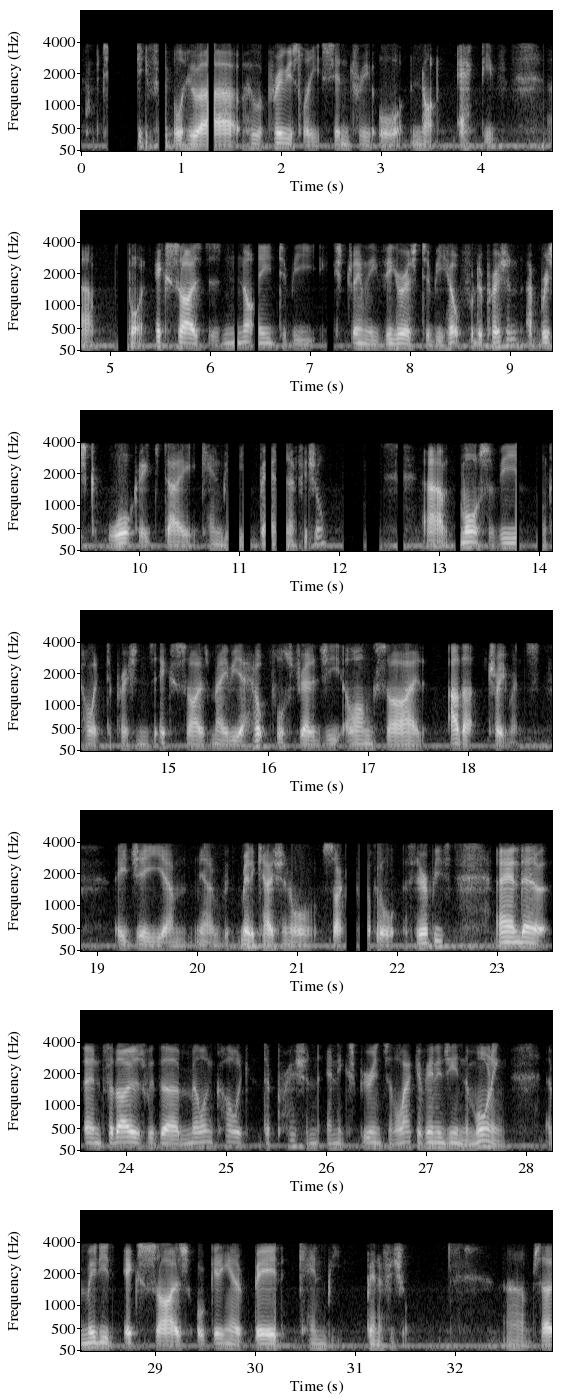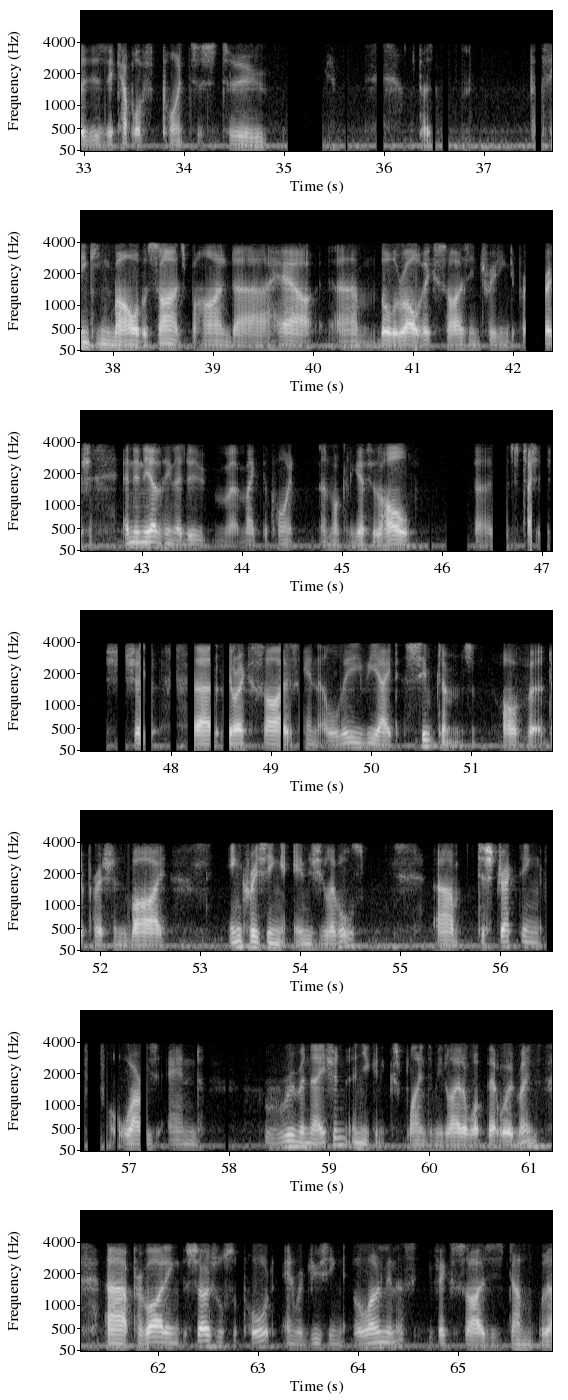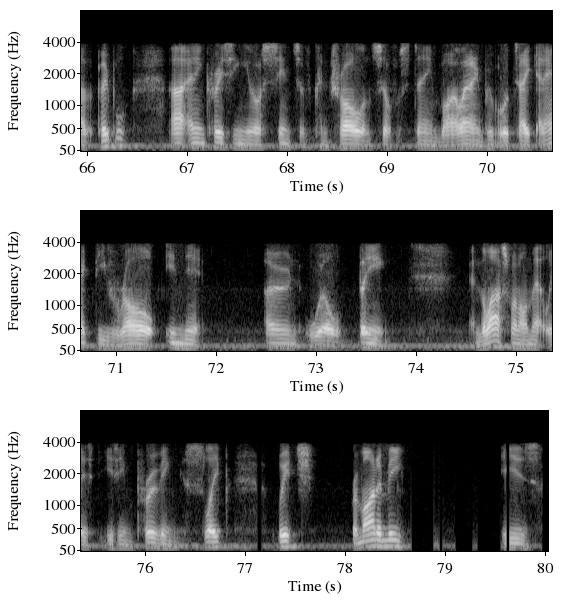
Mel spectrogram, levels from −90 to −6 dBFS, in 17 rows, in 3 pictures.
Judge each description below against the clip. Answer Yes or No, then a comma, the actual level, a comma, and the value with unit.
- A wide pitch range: Yes, wide, 5.9 semitones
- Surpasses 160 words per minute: No, average, 155 wpm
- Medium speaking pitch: No, low, 125 Hz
